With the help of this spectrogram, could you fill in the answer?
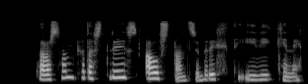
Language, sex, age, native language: Icelandic, female, 30-39, Icelandic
